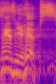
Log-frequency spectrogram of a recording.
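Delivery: plain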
